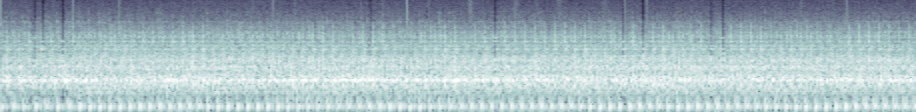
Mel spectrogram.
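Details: Royal Enfield Electra X single-cylinder at cold first start after a rebuild with a new big end, conrod and piston: steady idle with a light mechanical clatter on each beat; timing gear backlash is suspected, not confirmed.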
